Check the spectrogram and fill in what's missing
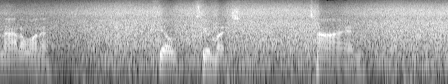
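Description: Steady broadband roar of a waterfall at Fancher and Burgess Falls on Center Hill Lake, heard from a boat, continuous and fairly loud beneath someone talking throughout.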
